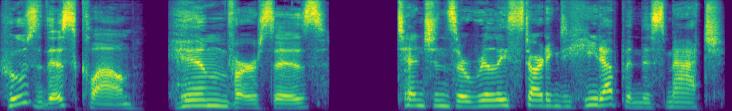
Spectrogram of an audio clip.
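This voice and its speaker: Fighting game role: sardonic young android woman voiced by an actress, lowish pitch, dry studio sound, dismissive commentary. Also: measured pace, dry recording, close to an everyday voice. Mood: dry, unimpressed. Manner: deadpan, dismissive.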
